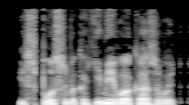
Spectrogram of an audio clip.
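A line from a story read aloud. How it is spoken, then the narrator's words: Bewildered repetition. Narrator (Russian): растерянно повторила она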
